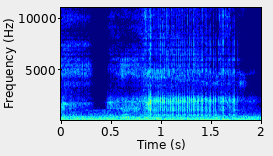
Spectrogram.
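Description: Baby boy snoring peacefully in his cot, a steady, soft rasping breath that carries on continuously, close and fairly quiet, with no talking.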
